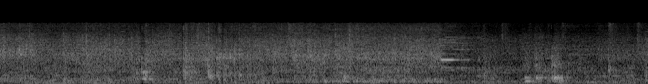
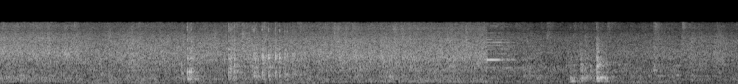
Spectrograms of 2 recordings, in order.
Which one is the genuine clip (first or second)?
second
